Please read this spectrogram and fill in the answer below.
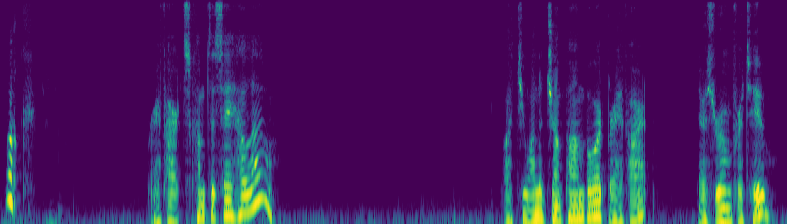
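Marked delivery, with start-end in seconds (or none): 1.5-7.7 higher, louder and fast; 1 excited welcome. Real, not acted. Owner greeting a second chick, excited and quick. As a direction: welcome the new arrival eagerly.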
